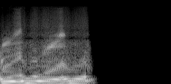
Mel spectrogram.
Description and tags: G bouge bien
This is in G
Bass, G, Wobble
